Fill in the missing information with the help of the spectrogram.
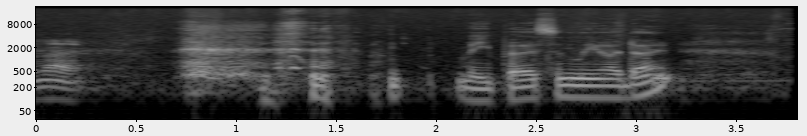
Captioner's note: laughs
